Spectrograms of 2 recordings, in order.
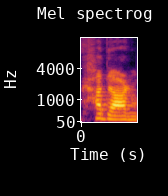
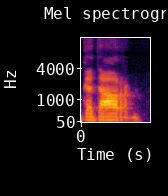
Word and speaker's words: Gadarn: Now, Cornwell does call him Cadarn with a hard C, but in Welsh you would actually mutate that C to a G. So it's Dervel Gadarn. And you got to roll your R's when you're speaking Welsh.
